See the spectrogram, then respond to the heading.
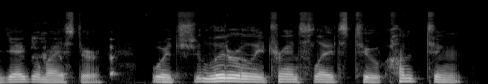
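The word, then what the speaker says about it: Jägermeister: Germans pronounce the letter um J as we do the letter Y. So um you know hence the pronunciation of Jaggermeister which literally translates to hunting master or hunt master.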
